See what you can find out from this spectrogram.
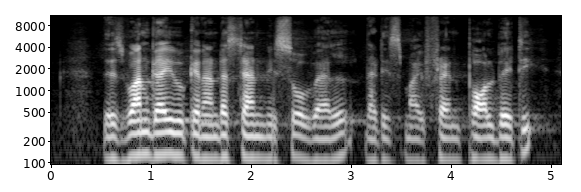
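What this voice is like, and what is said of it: Strong accented English. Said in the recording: “I hope you understand my accent.”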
